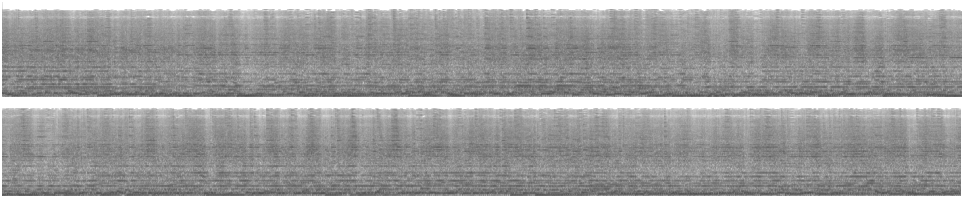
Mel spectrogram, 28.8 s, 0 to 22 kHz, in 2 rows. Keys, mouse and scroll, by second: 1.8-4.7 right drag, 5.6-7.8 right drag, 7.8 F1, 8.9-10.5 right drag, 9.7 F1, 11.6 Tab, 17.7 F1, 22.3 F1, 24.5 F1, 26.0-27.3 right drag, 26.7 F1.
